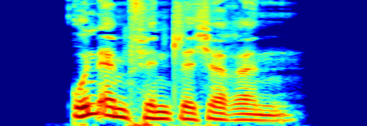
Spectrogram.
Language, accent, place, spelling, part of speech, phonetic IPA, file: German, Germany, Berlin, unempfindlicheren, adjective, [ˈʊnʔɛmˌpfɪntlɪçəʁən], De-unempfindlicheren.ogg
- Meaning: inflection of unempfindlich: 1. strong genitive masculine/neuter singular comparative degree 2. weak/mixed genitive/dative all-gender singular comparative degree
